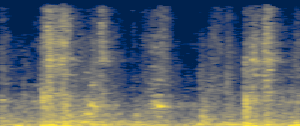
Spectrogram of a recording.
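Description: Metal shopping trolley rattling and clattering, with a few irregular knocks.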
